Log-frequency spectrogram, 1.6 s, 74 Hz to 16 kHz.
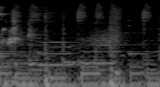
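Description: Water, 1,000 grams of it, runs into a Thermomix mixing bowl, giving a soft continuous trickling and gurgling stream at low volume in a quiet kitchen.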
